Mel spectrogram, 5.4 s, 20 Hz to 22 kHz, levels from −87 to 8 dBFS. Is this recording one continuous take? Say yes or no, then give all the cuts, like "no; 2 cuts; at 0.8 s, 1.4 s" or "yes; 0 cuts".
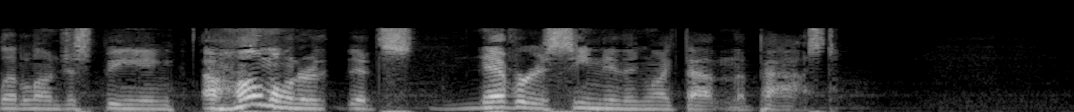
no; 2 cuts; at 0.9 s, 1.6 s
